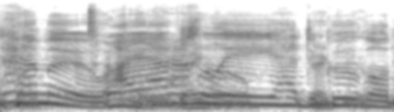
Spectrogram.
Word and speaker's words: Temu: It's Temu. I actually had to Thank you. Google to see how to pronounce it.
